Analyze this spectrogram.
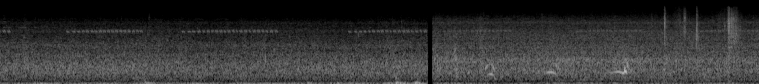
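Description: Steady rushing of a swollen, muddy river, with a thin high note repeating about once a second that stops about four seconds in. A few faint short chirps follow.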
